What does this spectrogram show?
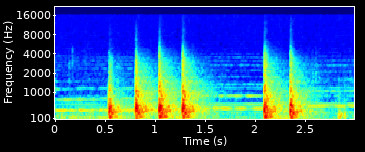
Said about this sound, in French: L'on frappe à la porte.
